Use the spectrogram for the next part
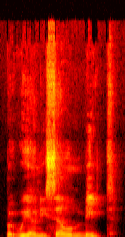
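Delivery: high, puzzled protest; confused butcher. A narrator's reading. Porky Percy answering Grandma, high puzzled protest.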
